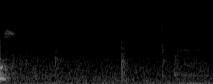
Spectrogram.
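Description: Quiet room tone with a few faint, sharp ticks.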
